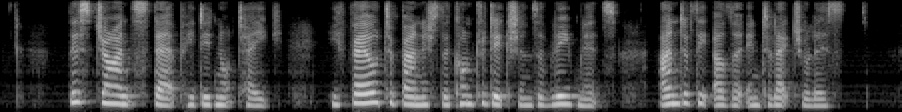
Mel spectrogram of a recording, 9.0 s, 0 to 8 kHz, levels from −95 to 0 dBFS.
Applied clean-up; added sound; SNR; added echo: none; none; none; none.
